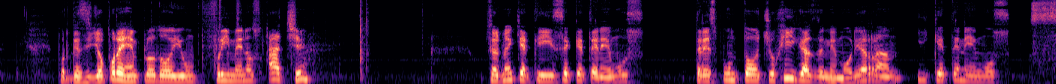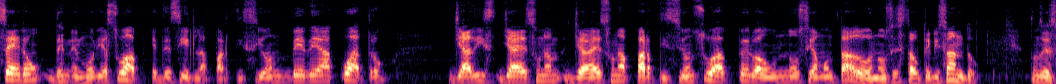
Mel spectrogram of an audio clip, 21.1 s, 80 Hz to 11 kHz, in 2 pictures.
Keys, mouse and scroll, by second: 0.8-3.2 typing, 3.6 Return.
